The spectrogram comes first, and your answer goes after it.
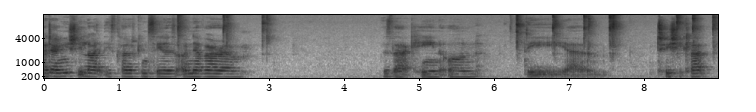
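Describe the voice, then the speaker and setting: A woman with a British accent speaks at a fairly slow pace with long, frequent pauses over noticeable background noise. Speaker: beauty vlogger. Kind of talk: casual talk to camera.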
